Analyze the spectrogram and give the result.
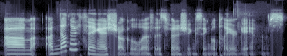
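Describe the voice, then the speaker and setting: Bright, creaky-voiced young woman podcaster. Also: medium pitch, wildly swooping pitch, normal speed, dry recording, rough recording. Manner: slangy, freely swearing, playful teasing. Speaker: podcast co-host. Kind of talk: casual gaming podcast chat.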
